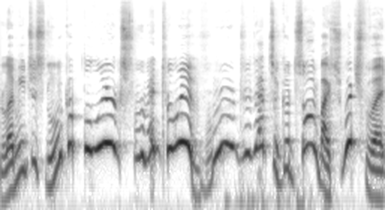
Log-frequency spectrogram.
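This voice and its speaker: In a put-on character voice with extremely high pitch, the speaker goes at a fairly slow pace with hardly any pauses. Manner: gruff.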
